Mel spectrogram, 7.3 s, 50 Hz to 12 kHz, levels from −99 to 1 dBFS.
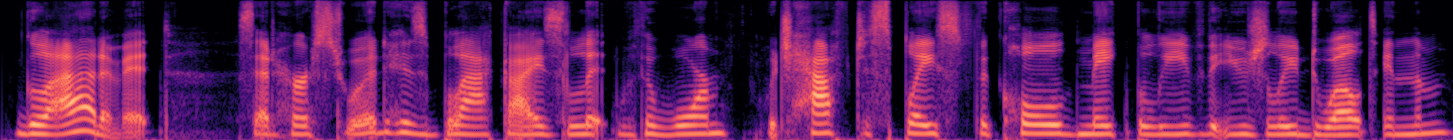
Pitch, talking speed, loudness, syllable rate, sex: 200 Hz, 200 wpm, -23 LUFS, 4.8 syllables/s, female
